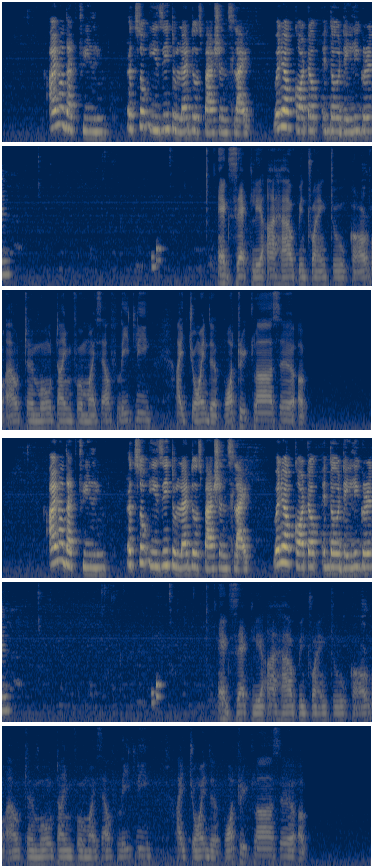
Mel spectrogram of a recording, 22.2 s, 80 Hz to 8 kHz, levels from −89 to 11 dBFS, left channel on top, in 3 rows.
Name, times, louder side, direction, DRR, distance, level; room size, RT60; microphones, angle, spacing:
voice 1, 0.9-2.1 2.5-4.9 5.4-7.5 10.5-10.6, right 4 dB, 40° right, 0.5 m, -28 dB
voice 2, 11.5-17.7 18.3-20.8, left 3 dB, 55° left, 0.7 m, -44 dB
5.8 x 2.1 x 2.5 m
head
